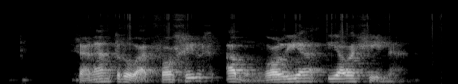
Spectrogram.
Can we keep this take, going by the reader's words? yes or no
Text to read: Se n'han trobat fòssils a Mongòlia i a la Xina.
yes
